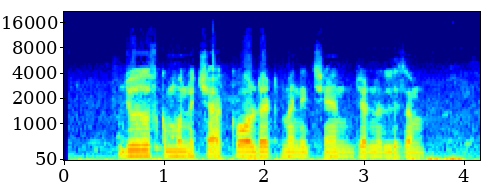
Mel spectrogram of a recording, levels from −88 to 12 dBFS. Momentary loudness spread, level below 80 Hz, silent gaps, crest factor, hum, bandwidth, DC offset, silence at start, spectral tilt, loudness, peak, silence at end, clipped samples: 12 LU; -38 dBFS; none; 18 dB; none; 7.6 kHz; under 0.1%; 0.05 s; -7.5 dB/octave; -19 LUFS; -2 dBFS; 0 s; under 0.1%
